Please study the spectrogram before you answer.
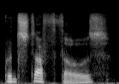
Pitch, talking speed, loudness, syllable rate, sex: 105 Hz, 150 wpm, -20 LUFS, 3.8 syllables/s, male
